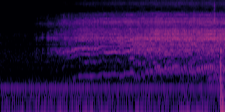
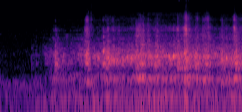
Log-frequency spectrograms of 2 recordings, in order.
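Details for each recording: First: Lima Eurosprinter model locomotive on the bench, just after oiling the very dry worm gear shaft where it passes through: light, even high-pitched whir rising and holding steady, no screech; oil fixed it. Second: Lima Eurosprinter model locomotive under power: thin squeal over uneven rattling, reluctant to pull away, something loose inside; owner suspects it needs lubrication.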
